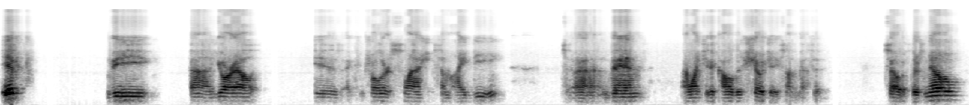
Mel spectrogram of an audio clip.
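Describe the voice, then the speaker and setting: A man's voice: deep voice, highs cut off. A man giving a live coding walkthrough as a tech presenter, casual and explanatory with ums and uhs, and he is losing his voice. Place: conference presentation.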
